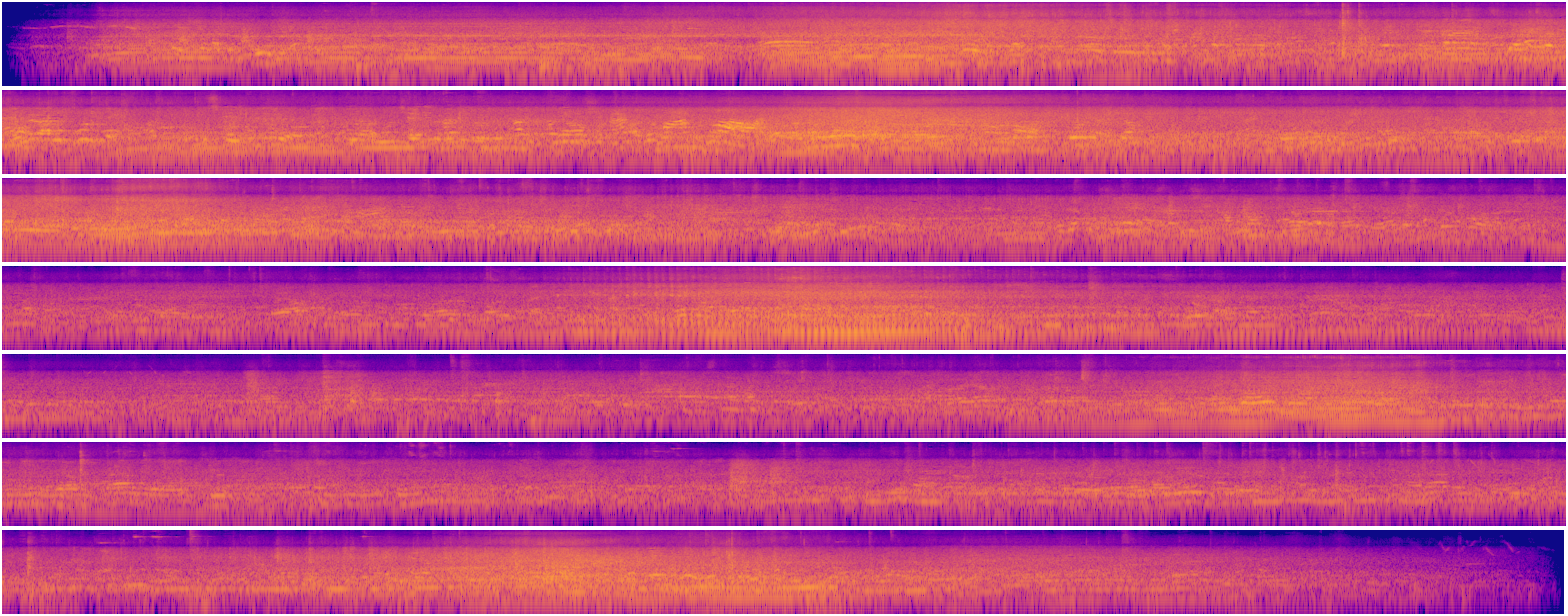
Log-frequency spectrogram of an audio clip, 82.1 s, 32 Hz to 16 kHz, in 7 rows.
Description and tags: soeks medina marrakesh
This recording was made in Medina, Marrakesh in February 2014.
Binaural Microphone recording.
Soeks, motorcycle, people, traffic, Marrakesh, Medina, market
